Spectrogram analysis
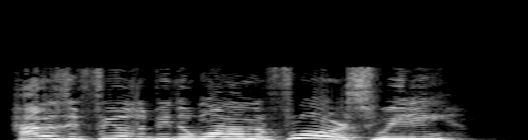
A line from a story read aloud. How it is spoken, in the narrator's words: yelled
